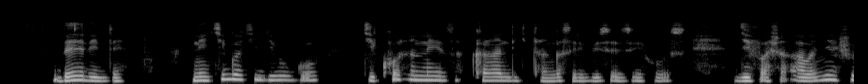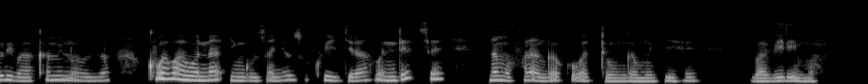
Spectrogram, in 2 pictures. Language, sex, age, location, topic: Kinyarwanda, female, 25-35, Huye, finance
